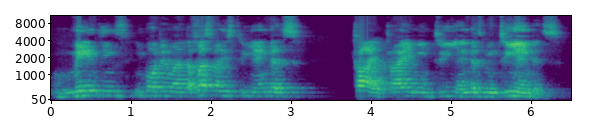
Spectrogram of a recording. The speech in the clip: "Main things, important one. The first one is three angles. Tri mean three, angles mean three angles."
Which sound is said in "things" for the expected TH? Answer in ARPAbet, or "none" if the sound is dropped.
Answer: T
